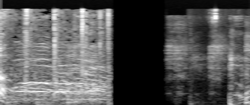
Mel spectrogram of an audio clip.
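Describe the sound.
A loud, dense burst of excited fans cheering and shouting together for about a second and a half shortly before a game, then silence, followed by scattered quieter crowd noise and voices.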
